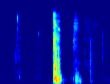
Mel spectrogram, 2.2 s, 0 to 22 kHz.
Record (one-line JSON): {"cough_length": "2.2 s", "cough_amplitude": 32768, "cough_signal_mean_std_ratio": 0.19, "survey_phase": "beta (2021-08-13 to 2022-03-07)", "age": "18-44", "gender": "Female", "wearing_mask": "No", "symptom_runny_or_blocked_nose": true, "smoker_status": "Never smoked", "respiratory_condition_asthma": false, "respiratory_condition_other": false, "recruitment_source": "REACT", "submission_delay": "2 days", "covid_test_result": "Negative", "covid_test_method": "RT-qPCR", "influenza_a_test_result": "Negative", "influenza_b_test_result": "Negative"}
